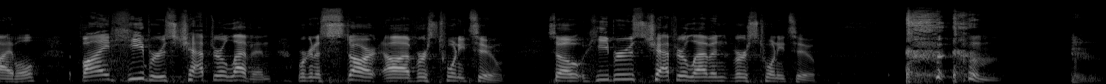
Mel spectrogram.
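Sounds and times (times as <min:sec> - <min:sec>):
speech: 0:00.0 - 0:08.3, 0:09.0 - 0:10.0
person coughing: 0:09.1 - 0:10.0, 0:10.7 - 0:11.0.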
